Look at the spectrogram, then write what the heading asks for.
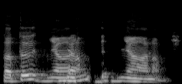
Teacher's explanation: This j comes about because because of the sandhi, the ta will change into da and that da will change into ja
